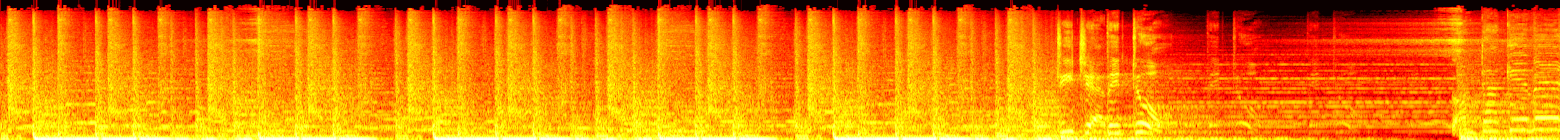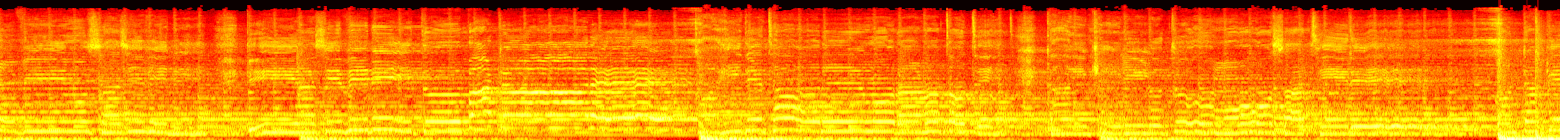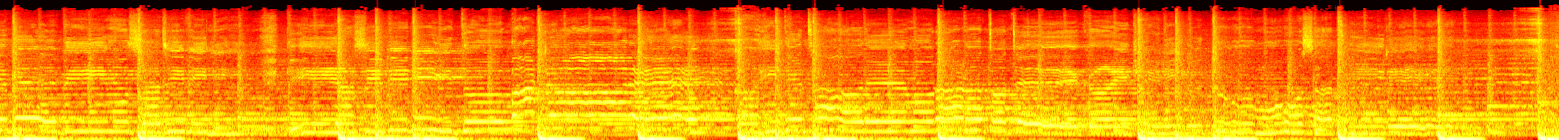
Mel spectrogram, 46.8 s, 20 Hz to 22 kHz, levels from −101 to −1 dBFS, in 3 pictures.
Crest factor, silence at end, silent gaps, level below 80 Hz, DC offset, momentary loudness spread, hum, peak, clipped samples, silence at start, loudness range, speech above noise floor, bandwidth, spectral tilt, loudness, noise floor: 12 dB; 0 s; none; -12 dBFS; under 0.1%; 9 LU; none; 0 dBFS; under 0.1%; 0 s; 7 LU; 16 dB; 18 kHz; -4 dB/octave; -13 LUFS; -31 dBFS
